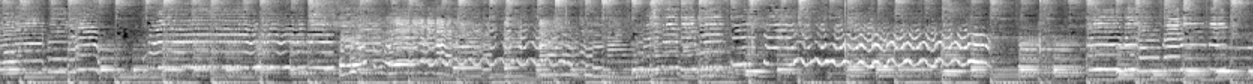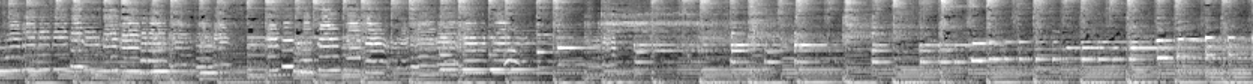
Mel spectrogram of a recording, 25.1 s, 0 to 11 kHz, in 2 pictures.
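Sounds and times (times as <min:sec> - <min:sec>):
wind instrument melody with vibrato: 0:00.0 - 0:19.1
piano: 0:00.0 - 0:25.0
swing jazz music: 0:00.0 - 0:25.0
walking bass: 0:00.0 - 0:25.0.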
